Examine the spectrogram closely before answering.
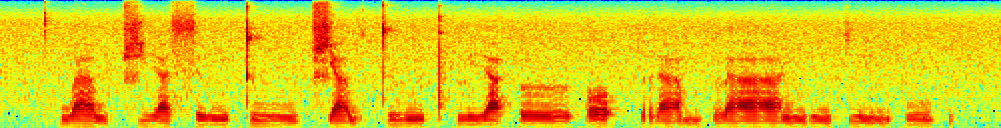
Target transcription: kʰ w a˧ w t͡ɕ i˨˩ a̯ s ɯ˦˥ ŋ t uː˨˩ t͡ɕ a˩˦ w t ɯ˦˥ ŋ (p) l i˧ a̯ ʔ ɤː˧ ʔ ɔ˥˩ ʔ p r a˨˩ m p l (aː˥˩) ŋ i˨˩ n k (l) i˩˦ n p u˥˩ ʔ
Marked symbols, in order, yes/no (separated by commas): no, no, yes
